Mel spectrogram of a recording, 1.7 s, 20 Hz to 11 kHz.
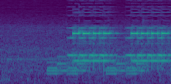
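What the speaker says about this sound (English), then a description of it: "we got a couple different devices ringing here." Several devices on an 8x8 cloud phone system ring at once, a computer, a desk phone and a smartphone, in repeating electronic ring bursts that are close and clear with no talk.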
